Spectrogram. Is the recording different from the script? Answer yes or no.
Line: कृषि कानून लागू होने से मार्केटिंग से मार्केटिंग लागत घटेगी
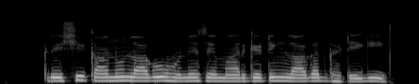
yes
